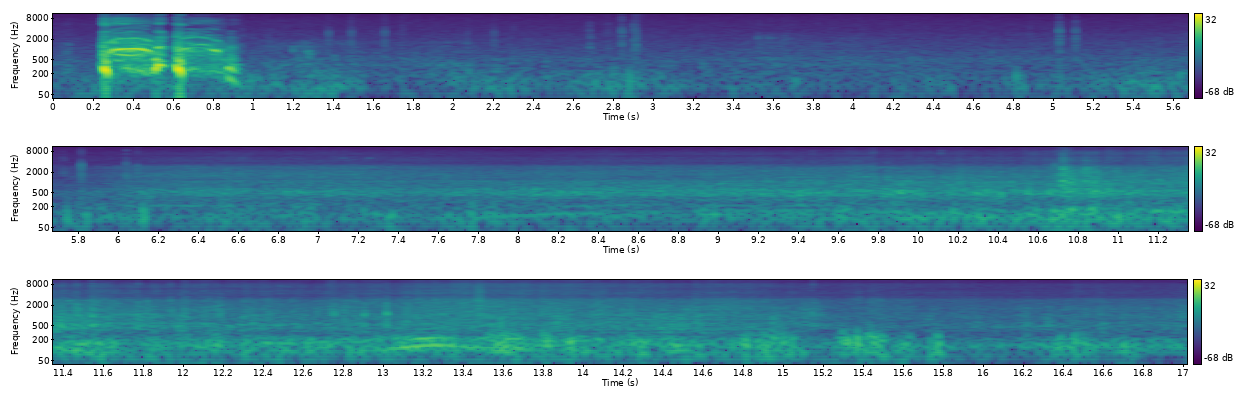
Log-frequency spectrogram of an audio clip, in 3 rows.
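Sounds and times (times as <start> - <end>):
pickup truck engine revving: 5.9 - 17.0.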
